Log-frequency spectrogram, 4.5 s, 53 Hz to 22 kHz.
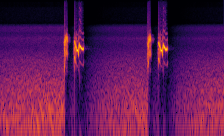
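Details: Sooty-headed bulbul phrases used for training and luring birds: two short bursts about 1.7 seconds apart, each a sharp note followed by a quick warbled, bubbling chirp.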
